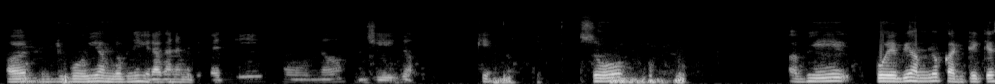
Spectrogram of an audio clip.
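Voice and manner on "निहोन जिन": निहोन जिन, धीरे और शांत, हर अक्षर अलग; निहोन जिन को धीरे-धीरे पढ़कर बताएं; Japanese pronunciation. Shown as a demonstration. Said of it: "So निहोन जिन ऐसा बोलते हैं". (धीमे जापानी उच्चारण में निहोन जिन)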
